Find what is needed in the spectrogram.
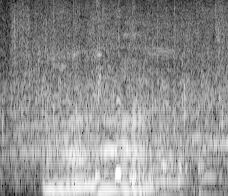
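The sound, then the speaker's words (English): A short burst of steady audience applause after a newcomer introduces herself, with a sustained, wavering voice, like a cheer or drawn-out call, riding over the clapping for about two seconds. “There we go. Applause.”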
